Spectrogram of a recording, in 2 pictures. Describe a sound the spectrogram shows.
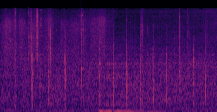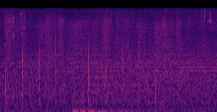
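Footsteps crunch steadily on a hard floor.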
